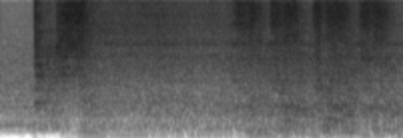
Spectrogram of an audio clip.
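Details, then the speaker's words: Holley double-pumper race carburetor in for rebuild, tested on a running engine: a rough, uneven bark and snapping on each blip, because the front jet is far too big and the rear jet far too small, so the carb must come apart. "You got way too big a jet in the front and way too small a one in the back. You hear it barking?"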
